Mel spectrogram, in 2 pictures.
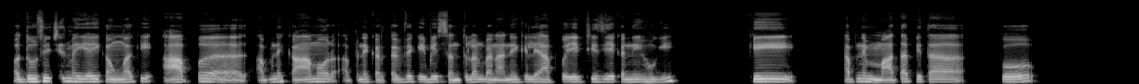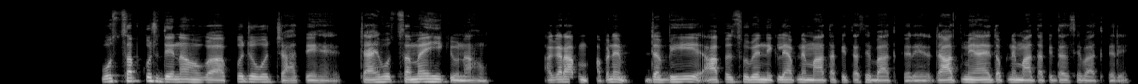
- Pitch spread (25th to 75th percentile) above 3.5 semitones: No, average, 2.8 semitones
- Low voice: Yes, low, 115 Hz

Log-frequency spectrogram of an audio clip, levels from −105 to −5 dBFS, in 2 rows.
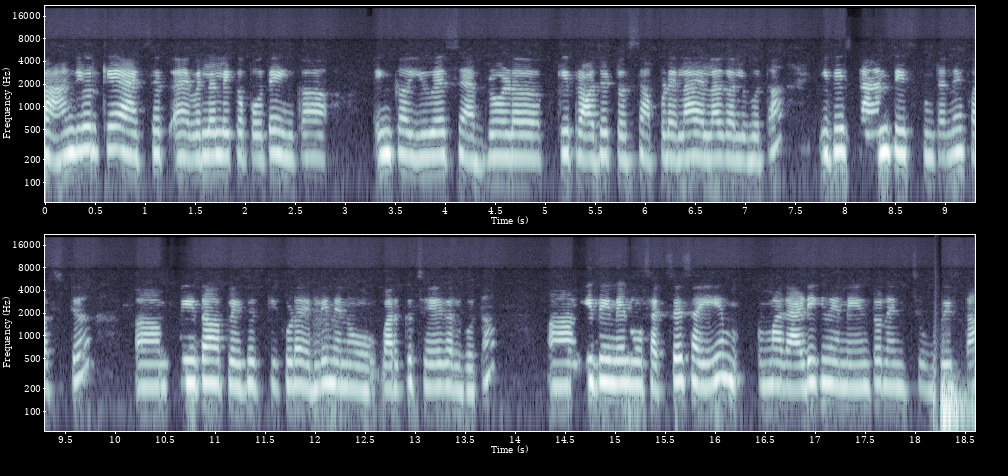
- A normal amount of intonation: No, narrow, 1.9 semitones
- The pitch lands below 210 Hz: No, high, 220 Hz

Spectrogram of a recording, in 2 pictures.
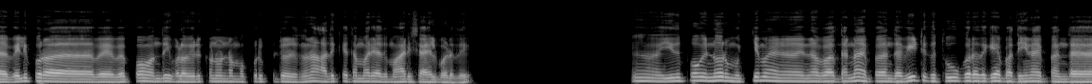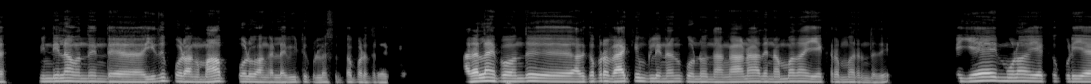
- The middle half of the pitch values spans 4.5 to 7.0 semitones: No, average, 3.0 semitones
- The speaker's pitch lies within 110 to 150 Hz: Yes, low, 135 Hz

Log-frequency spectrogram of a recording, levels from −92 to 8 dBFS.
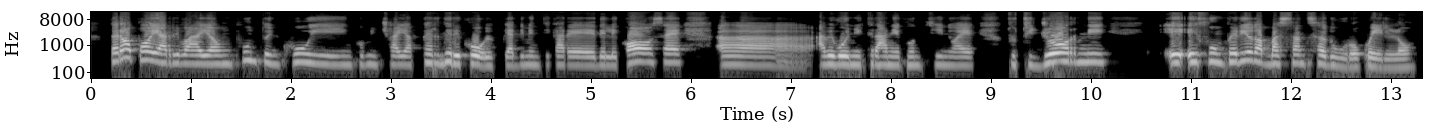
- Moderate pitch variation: Yes, average, 3.8 semitones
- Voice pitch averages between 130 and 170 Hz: No, high, 210 Hz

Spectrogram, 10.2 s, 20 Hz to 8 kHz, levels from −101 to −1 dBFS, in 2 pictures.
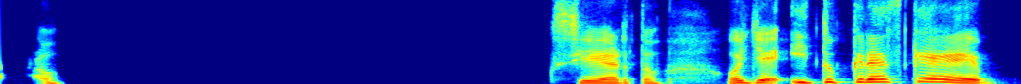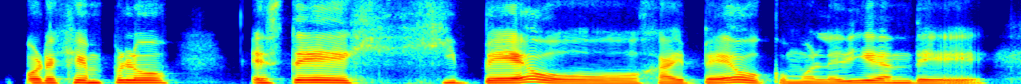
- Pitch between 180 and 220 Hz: Yes, medium, 185 Hz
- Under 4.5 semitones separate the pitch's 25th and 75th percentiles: No, average, 5.1 semitones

